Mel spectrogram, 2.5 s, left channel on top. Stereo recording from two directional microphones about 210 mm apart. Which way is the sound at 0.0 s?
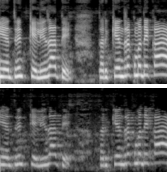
50° left (ahead or behind).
